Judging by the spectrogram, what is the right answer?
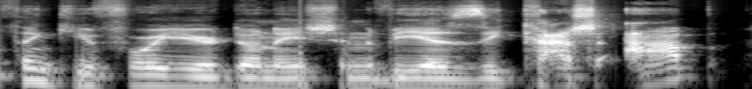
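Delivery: put-on German accent. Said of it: "German accent for that".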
